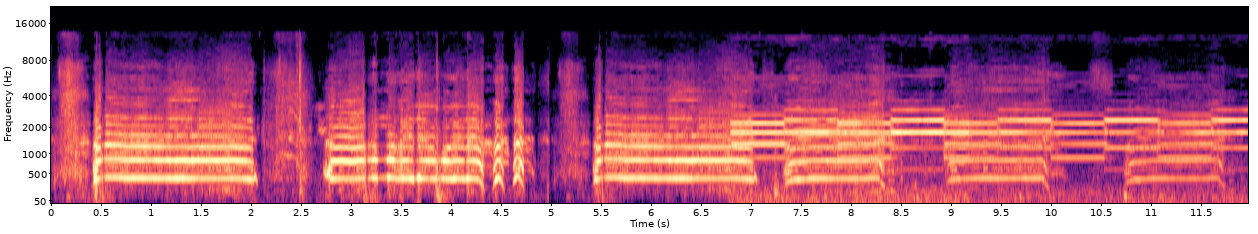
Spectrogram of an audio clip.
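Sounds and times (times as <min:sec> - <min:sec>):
siren wailing: 0:05.5 - 0:11.9
high steady siren tone: 0:05.6 - 0:11.9.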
